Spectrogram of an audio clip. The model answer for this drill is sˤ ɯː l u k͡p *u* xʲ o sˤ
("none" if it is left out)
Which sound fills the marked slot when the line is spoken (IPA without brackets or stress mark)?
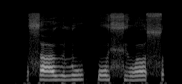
o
